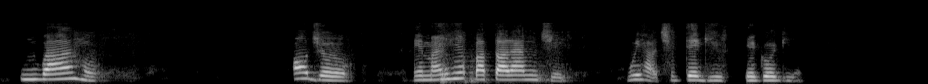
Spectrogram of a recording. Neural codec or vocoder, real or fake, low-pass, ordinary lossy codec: codec, 16 kHz, 1.1 kbps, Voila-Tokenizer; fake; 7.2 kHz; Opus, 24 kbps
